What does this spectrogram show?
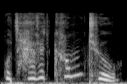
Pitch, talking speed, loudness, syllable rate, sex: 275 Hz, 235 wpm, -16 LUFS, 4.1 syllables/s, female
